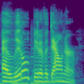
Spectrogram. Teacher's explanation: It's all connected, and we hear that the T's are pronounced as a flap T, like da-da-da.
